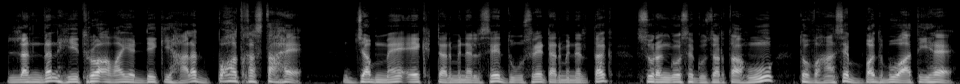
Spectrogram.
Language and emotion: Urdu, disgusted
